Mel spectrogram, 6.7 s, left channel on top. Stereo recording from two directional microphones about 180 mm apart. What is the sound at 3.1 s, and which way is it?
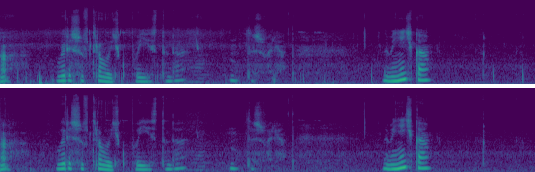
Whispering, 25° right (ahead or behind).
